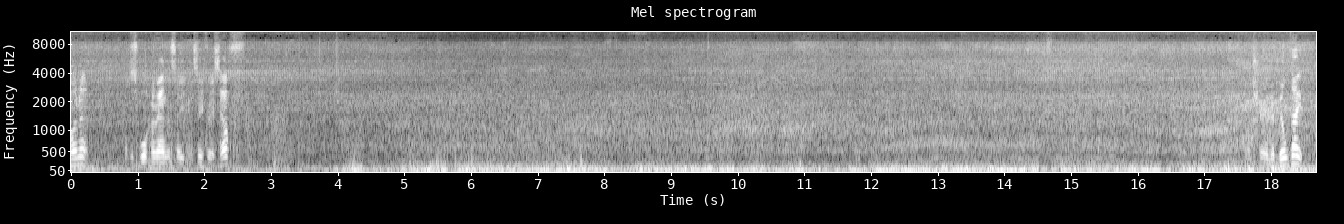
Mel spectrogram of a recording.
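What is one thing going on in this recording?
Wind buffets steadily outdoors.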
